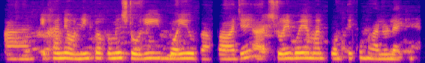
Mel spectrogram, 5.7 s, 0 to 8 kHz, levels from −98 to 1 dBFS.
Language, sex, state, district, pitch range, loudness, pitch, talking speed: Bengali, female, West Bengal, Kolkata, 220-245 Hz, -16 LUFS, 235 Hz, 160 wpm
